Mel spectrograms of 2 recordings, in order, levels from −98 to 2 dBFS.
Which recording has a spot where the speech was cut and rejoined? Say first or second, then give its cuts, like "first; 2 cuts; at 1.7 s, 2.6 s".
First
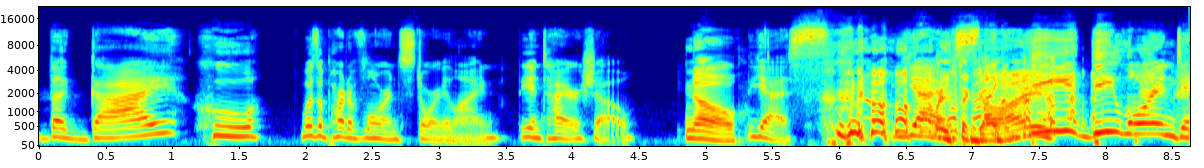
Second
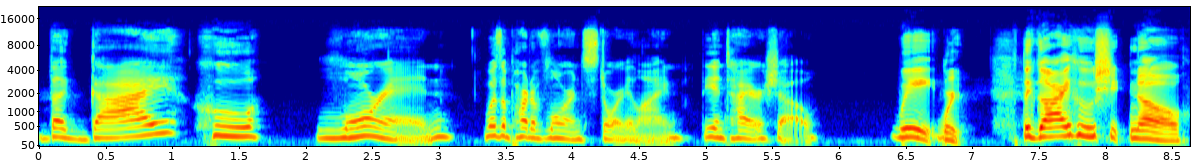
first; 2 cuts; at 1.8 s, 4.8 s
